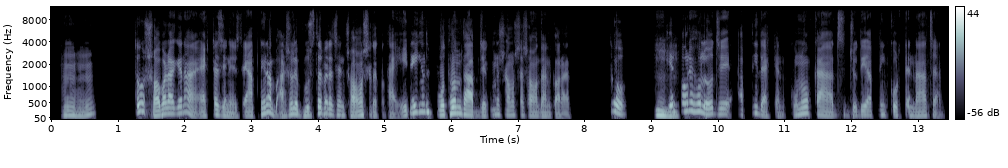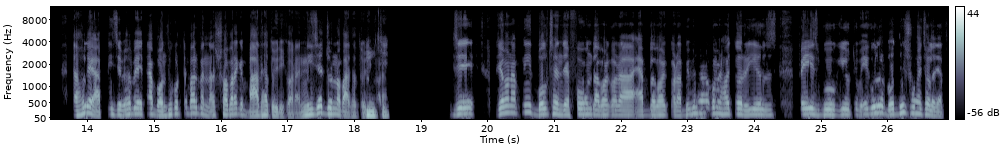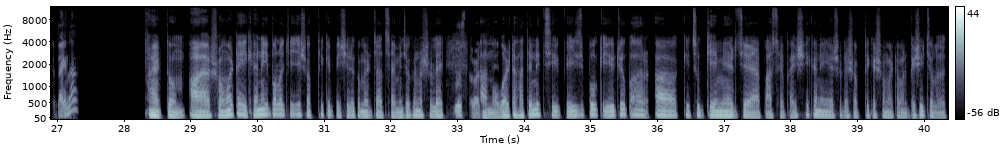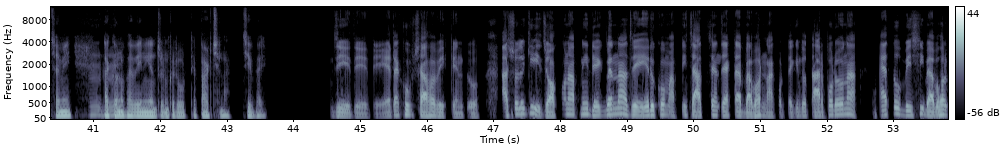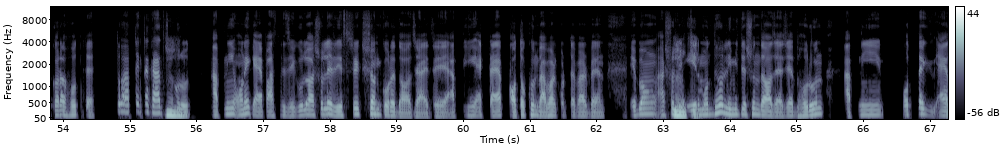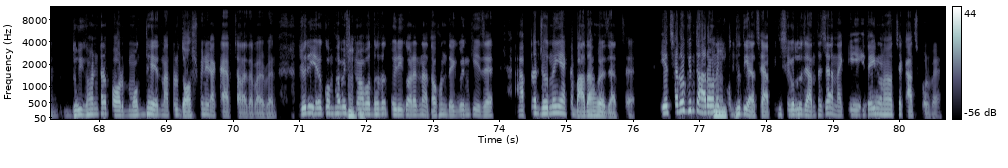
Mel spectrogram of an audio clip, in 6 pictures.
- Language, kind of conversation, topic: Bengali, advice, আমি কীভাবে ফোন ও অ্যাপের বিভ্রান্তি কমিয়ে মনোযোগ ধরে রাখতে পারি?
- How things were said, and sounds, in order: static; other background noise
